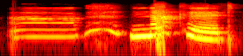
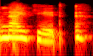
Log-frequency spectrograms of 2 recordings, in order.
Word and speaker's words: knackered: Knackered. Knackered means tired. No, not naked.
